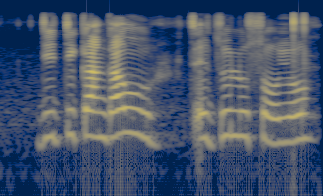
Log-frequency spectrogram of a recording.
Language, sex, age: Venda, female, 28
